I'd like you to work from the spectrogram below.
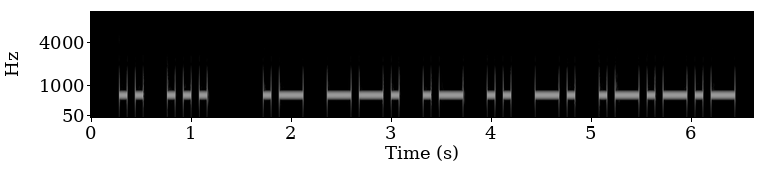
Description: Morse code, heard as a keyed tone, about 14 wpm, 700 Hz. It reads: IS AGAIN.
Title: Sentences from Top 200 Words 15wpm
